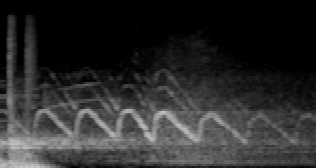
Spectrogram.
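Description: A song's electronic beat cuts off about half a second in, leaving a cartoon police siren sound effect that wails up and down about four times a second and fades away.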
